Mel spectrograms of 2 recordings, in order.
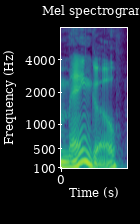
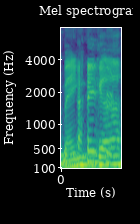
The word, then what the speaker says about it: manga: Manga? Manga. Listen back. I think I said mango. Manga? See, you heard mango too, right? Manga. See? I was so confused, dude. Oh, man. It's pronounced manga.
